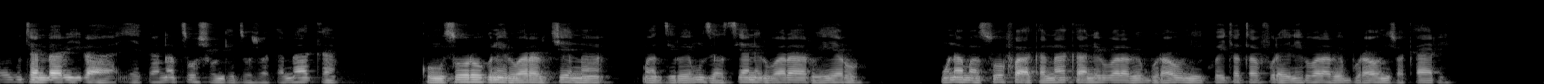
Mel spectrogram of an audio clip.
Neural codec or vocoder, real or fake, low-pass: none; real; 7.2 kHz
